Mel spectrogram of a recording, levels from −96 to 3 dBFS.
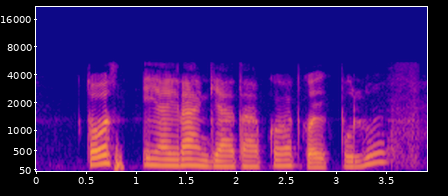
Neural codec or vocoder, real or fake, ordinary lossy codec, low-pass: none; real; none; 5.4 kHz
